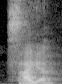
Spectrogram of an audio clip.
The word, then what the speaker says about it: saia: a lot of shoes there is one word saya skirt and another word which is saiya she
